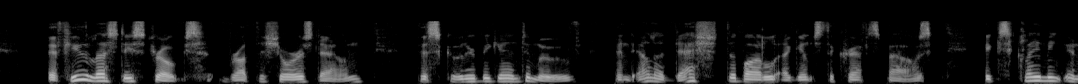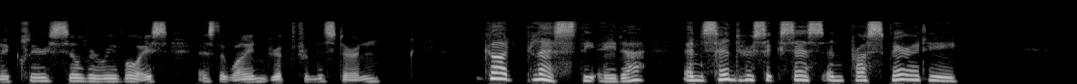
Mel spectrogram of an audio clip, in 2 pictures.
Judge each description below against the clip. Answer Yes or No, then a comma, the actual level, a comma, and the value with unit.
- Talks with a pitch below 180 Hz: Yes, medium, 140 Hz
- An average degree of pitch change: No, wide, 6.5 semitones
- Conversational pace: No, slow, 125 wpm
